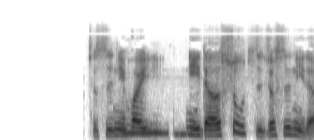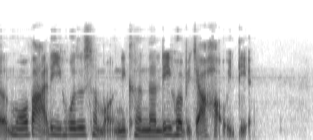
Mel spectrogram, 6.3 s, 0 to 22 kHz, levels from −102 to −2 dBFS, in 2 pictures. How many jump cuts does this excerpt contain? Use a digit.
0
